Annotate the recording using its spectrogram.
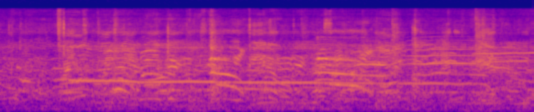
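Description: Crowd of spectators shouting and cheering runners on, many voices overlapping, with one long held call running through the middle.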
